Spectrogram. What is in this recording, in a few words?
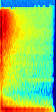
reverb tom drum sound c key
